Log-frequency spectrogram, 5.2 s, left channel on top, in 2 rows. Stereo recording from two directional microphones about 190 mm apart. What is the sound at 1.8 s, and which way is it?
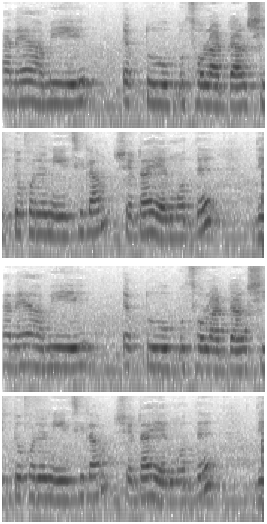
A woman's voice, 35° left (ahead or behind).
